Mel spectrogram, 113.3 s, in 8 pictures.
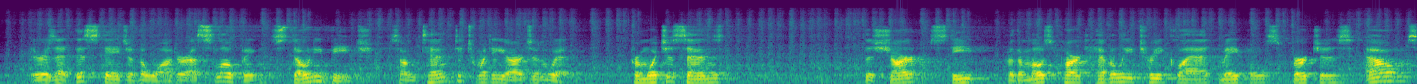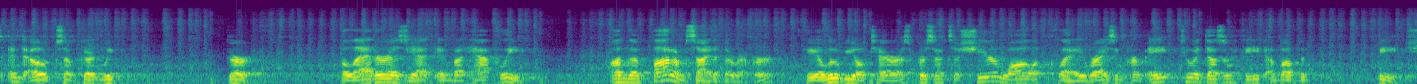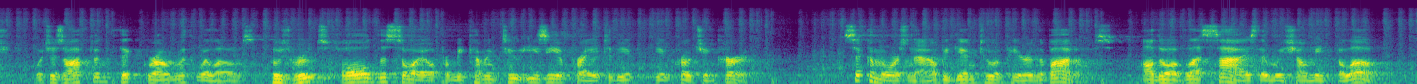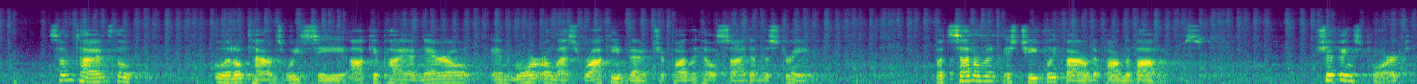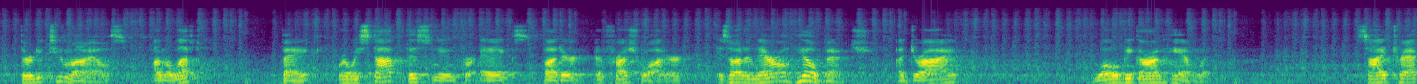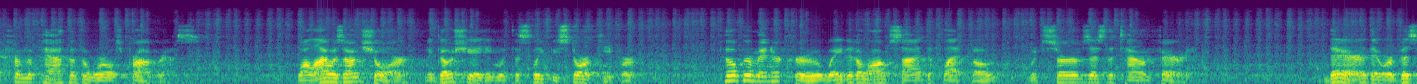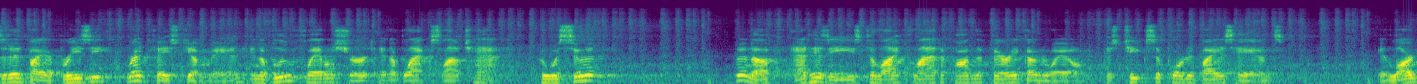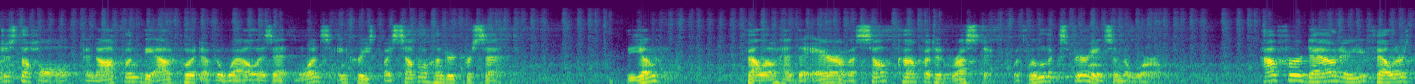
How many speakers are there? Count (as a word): one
